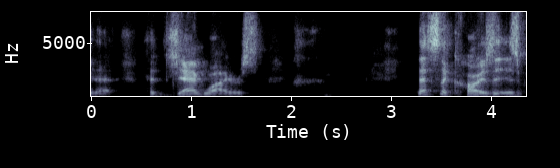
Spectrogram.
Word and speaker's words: Jaguars: Jaguar, which is the correct way to say it, but I just don't say it that way. Jaguar, like on the Jaguar. commercials. Yeah, it's like a 3-syllable thing, but yeah, they're not going to catch.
